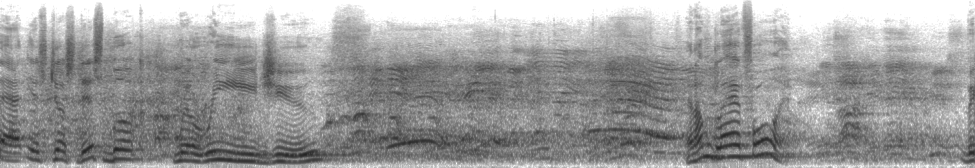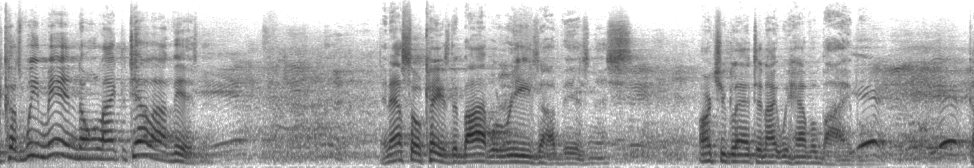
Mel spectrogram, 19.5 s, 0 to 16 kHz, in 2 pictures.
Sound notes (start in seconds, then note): 3.6 congregants call out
